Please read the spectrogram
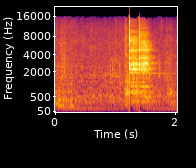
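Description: Metal spoon knocking against a metal pressure-canner pot: one short ringing clink a little over a second in.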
